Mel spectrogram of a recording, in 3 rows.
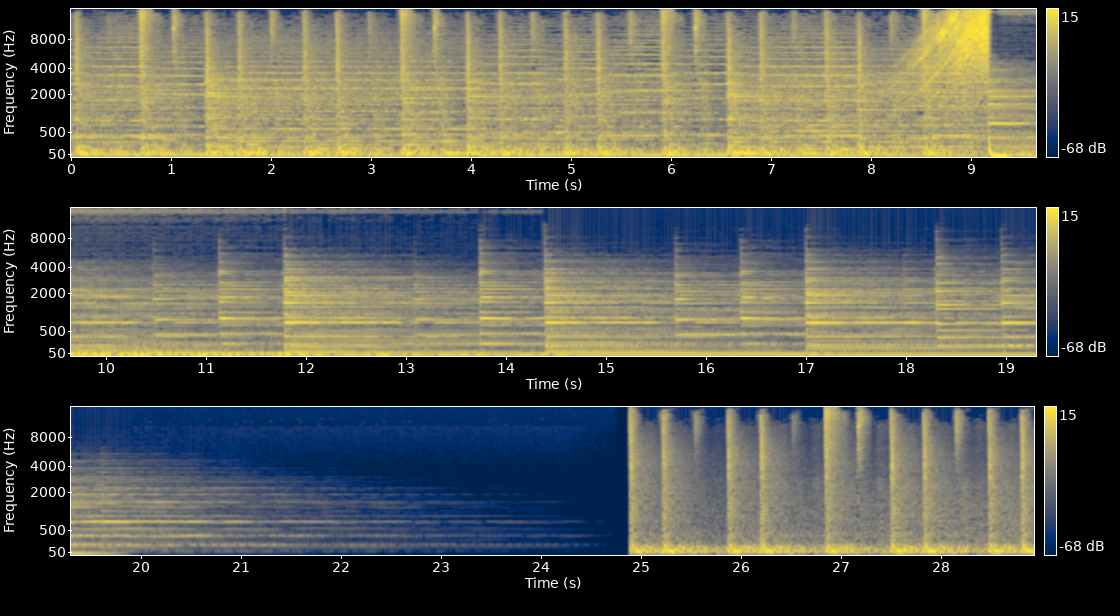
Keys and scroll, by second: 0.2 ctrl+space, 1.1 ctrl+t, 1.2 ctrl+space, 2.1 ctrl+z, 3.0 ctrl+space, 5.4 ctrl+space, 6.5 ctrl+z, 6.9 ctrl+z, 7.3 ctrl+space, 8.1 ctrl+space, 9.7 ctrl+space, 10.2 ctrl+space, 11.0 ctrl+space, 11.7 ctrl+space, 14.7 ctrl+space, 15.7 ctrl+t, 16.6 ctrl+space, 19.8 ctrl+shift+j, 19.9 ctrl+t, 21.1 ctrl+space, 21.4 ctrl+space, 22.0 ctrl+g, 22.2 ctrl+space, 24.8 ctrl+j, 25.0 ctrl+space, 25.3 ctrl+t, 25.6 ctrl+z, 26.3 ctrl+space, 26.8 ctrl+alt+z, 27.2 ctrl+d, 27.9 ctrl+e.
